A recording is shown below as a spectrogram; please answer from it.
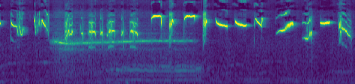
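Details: Oriental white-eye (pleci) singing a rapid series of high chirps and thin whistled slurs, with a steady high trill running underneath for about three seconds, then separate rising and falling notes.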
